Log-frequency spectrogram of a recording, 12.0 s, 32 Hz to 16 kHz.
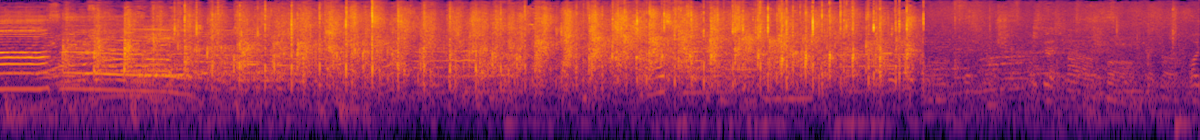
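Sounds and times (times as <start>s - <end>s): people applauding: 0.5s - 9.3s.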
